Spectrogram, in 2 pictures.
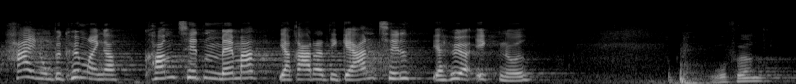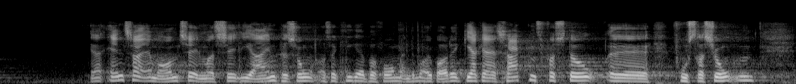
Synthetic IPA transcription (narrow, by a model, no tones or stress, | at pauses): hɑ̈ino̝ːn̩b̥e̝kʰøm̰ʁeŋɐkʰɒ̽mt͡sʰe̝d̥emːemɑ̈ɪjɑ̈ɪʁɑɾ̥ɐd̥eɡ̥æɐnət͡sʰe̝ljɑ̈ɪɦøːɐʔe̝ɡ̥ənɔ̽ːð̞̩ˠ | o̝ɐføɐn | jɑ̈ɪʔænt͡sʰɑɪlɐmɒɒ̽mt͡sʰɛ̰ːləmɑ̈ɪsel̰iɑ̈ɪn̩pʰæɐso̝̰ːnɒ̽sɒ̽kʰiɡ̥ɐjɑ̈pʰɒ̽fɒːmæn̰d̥e̝mɒjaɡ̥ɒ̽ɾ̥eɡ̥jɑ̈ɪkʰæsɑ̈ɡ̥̚d̥n̩sfɒ̽sd̥ɔ̰̽ː | fʁusd̥ʁɑ̈ɕo̝̰ːnn̩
